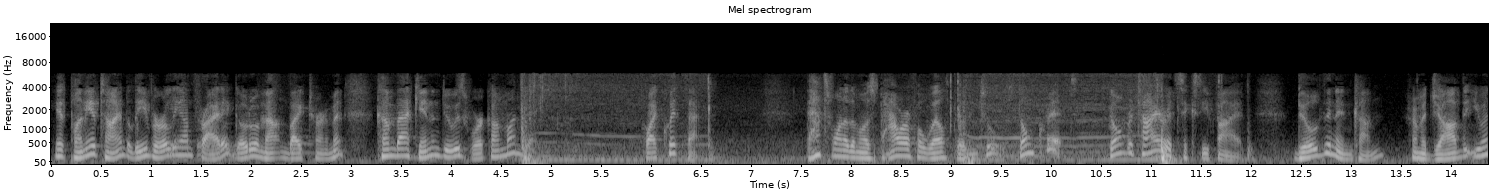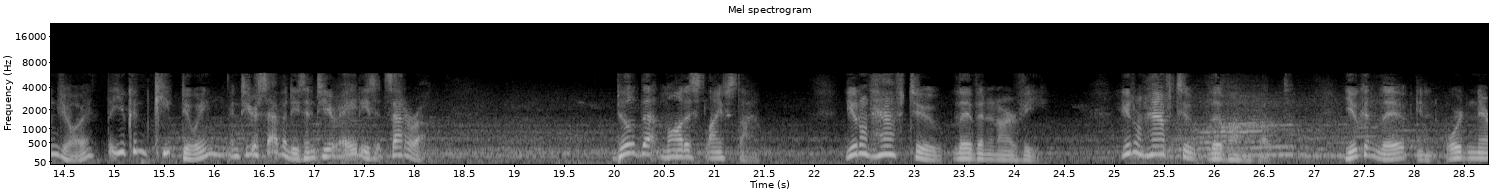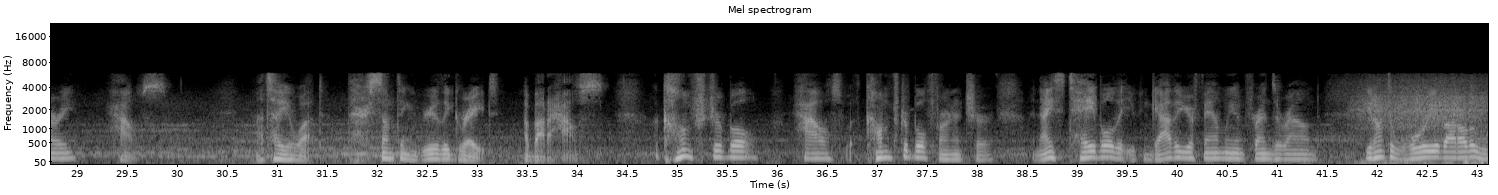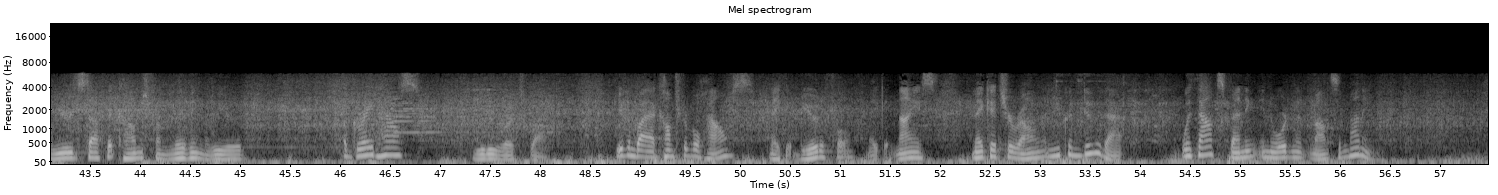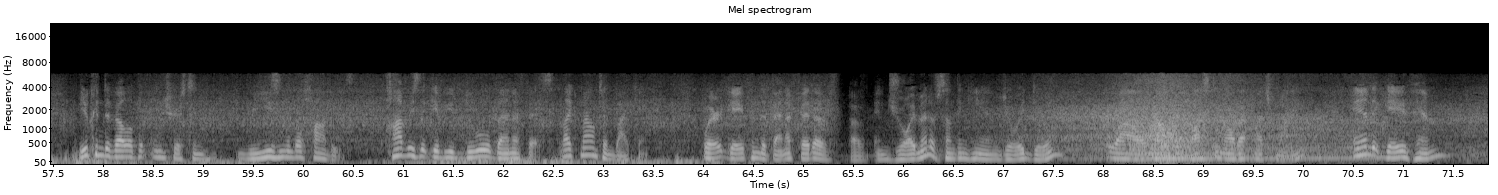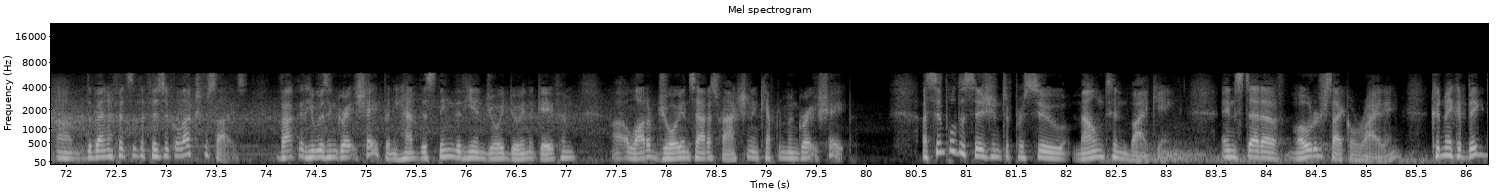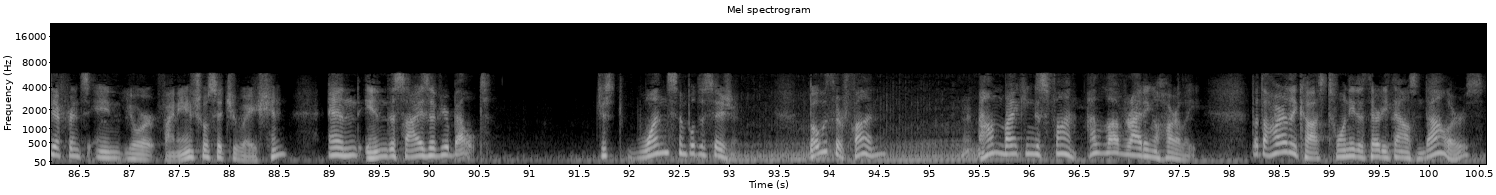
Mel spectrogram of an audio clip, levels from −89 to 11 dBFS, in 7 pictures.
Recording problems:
garbled, watery; slightly; nothing above 6 kHz
traffic noise; loud; throughout; 8 dB below the speech

